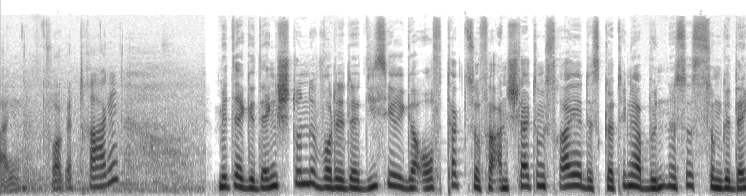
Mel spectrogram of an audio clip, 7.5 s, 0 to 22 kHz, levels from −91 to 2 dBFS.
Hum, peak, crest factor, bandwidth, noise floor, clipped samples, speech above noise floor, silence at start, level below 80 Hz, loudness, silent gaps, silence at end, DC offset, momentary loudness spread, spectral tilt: none; -2 dBFS; 14 dB; 15 kHz; -41 dBFS; under 0.1%; 24 dB; 0 s; -62 dBFS; -18 LUFS; none; 0 s; under 0.1%; 12 LU; -7 dB/octave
